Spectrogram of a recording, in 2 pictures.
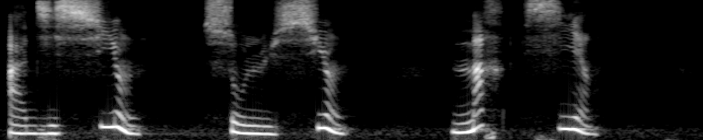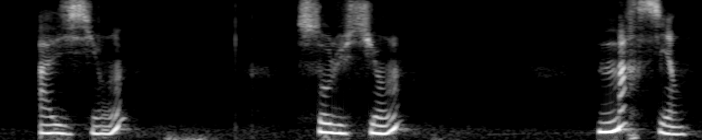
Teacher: And we finish with sion when it's the last syllable in a word. This is not pronounced chion, but sion, as in snake, the S from snake.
